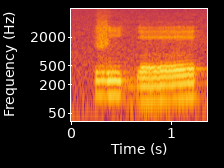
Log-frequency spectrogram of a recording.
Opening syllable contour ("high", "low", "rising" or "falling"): falling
